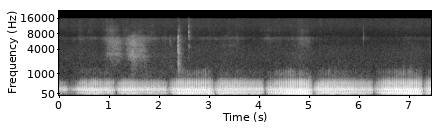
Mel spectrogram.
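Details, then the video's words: A kitten on its owner's lap purrs loudly and deeply in steady one-second surges, with a few faint clicks and soft handling sounds above the rumble. "kitten purring"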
